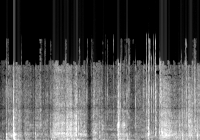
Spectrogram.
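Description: Cardboard trading-card blaster box being opened by hand. A sharp click as the flap comes free, then two stretches of scraping and rustling as the packs slide out of the box.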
